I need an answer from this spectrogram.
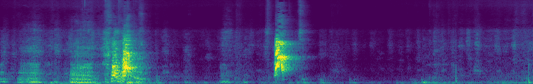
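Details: Samoyed Luma and Keeshond Zuko tussling over a squeaky hedgehog toy in a yard in winter. Low rumbling growls come in a few rough bursts, then one short sharp bark-like yelp, followed by quiet.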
